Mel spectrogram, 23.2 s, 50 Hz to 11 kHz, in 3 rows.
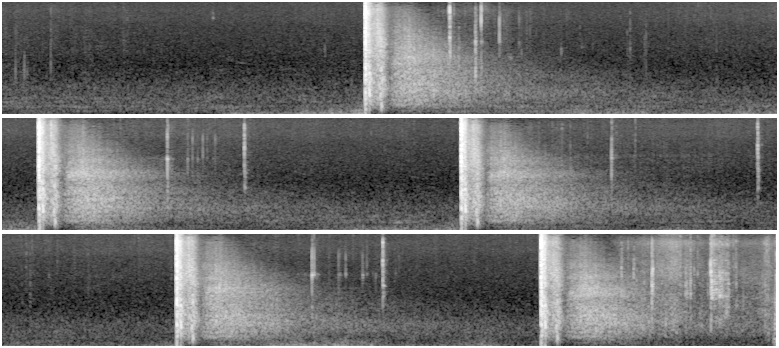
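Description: A Ruger-57 handgun fired at an outdoor target: five loud, sharp shots spaced slowly about four to five seconds apart, each cracking near the listener and ringing off before the next.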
